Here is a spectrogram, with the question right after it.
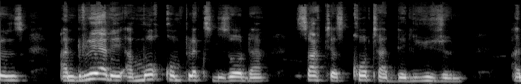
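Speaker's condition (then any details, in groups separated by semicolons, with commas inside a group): No condition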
